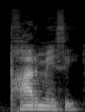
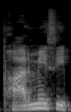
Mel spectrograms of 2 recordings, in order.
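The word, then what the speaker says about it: pharmacy: अब इसमें हम देखें फार्मेसी पी एच ए आर एम ए सी वाय फार्मेसी फार्मेसी means होती है दवा साझी अब देखो इसमें फा का उच्चारण किससे निकल रहा है पीएच से निकल रहा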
